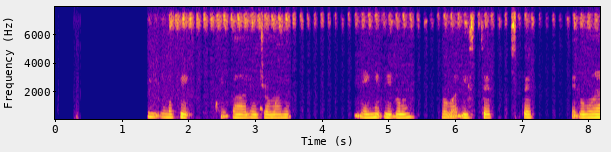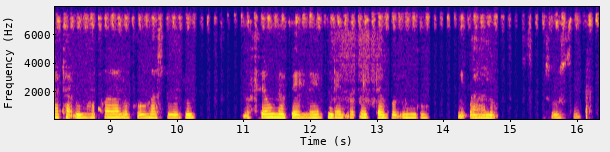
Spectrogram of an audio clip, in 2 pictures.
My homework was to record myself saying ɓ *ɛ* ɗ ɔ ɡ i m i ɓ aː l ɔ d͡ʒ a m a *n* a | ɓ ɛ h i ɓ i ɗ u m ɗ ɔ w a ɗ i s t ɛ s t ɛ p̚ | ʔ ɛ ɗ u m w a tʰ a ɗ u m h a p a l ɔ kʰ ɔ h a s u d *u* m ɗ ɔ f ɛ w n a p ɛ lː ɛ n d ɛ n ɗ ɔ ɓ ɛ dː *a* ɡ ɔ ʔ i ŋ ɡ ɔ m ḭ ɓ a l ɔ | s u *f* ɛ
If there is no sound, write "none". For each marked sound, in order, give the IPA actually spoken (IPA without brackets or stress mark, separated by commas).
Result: i, n, u, a, s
